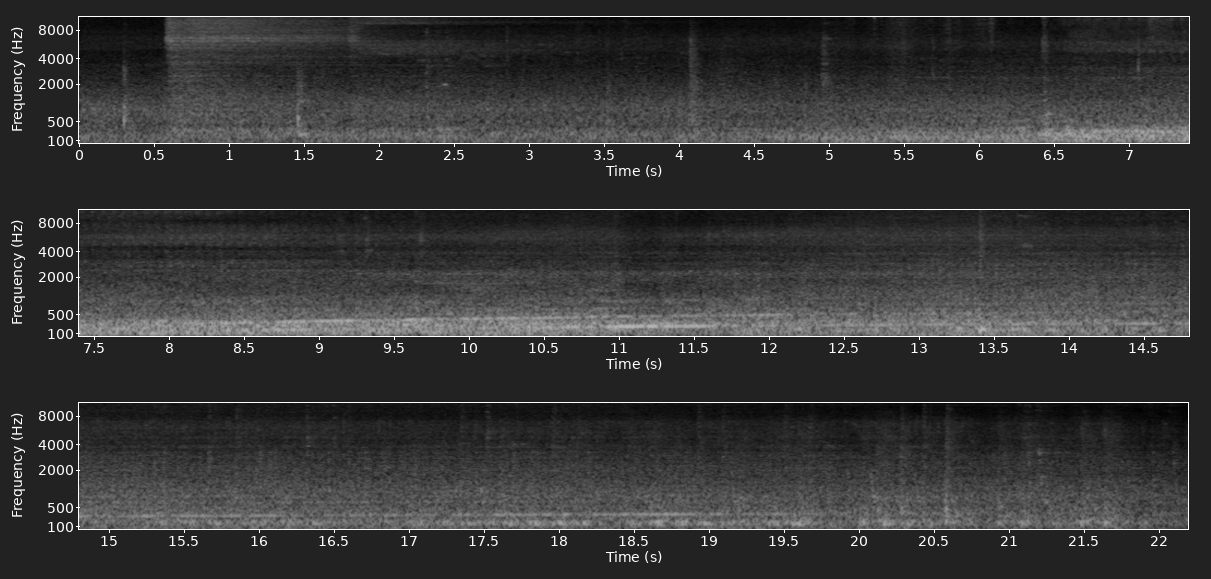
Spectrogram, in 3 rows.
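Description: London Underground 1973 Stock Piccadilly line train pulling away from the platform. A short hiss of air comes about half a second in, then the traction motors' whine rises steadily in pitch as the train accelerates away.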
